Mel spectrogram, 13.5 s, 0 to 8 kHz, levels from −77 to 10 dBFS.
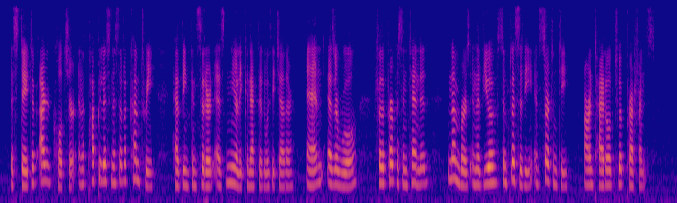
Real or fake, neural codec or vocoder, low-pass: fake; vocoder, 22.05 kHz, 80 mel bands, WaveNeXt; 7.2 kHz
